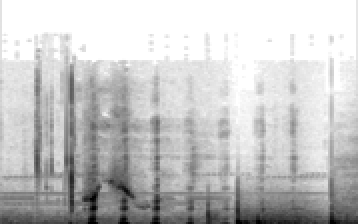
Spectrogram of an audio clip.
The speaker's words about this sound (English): Enjoying our fireworks display.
